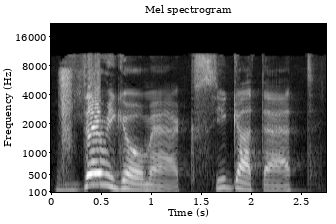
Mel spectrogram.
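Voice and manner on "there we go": loud, high cheer; excited cheer. Real, not acted. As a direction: cheer him on loudly. Cheering on a gross joke.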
